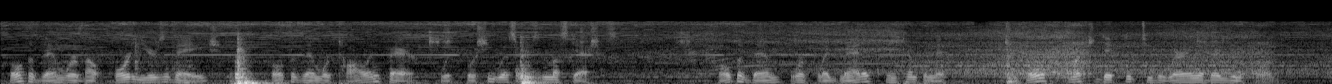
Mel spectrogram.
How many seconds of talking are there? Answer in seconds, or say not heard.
12 s.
